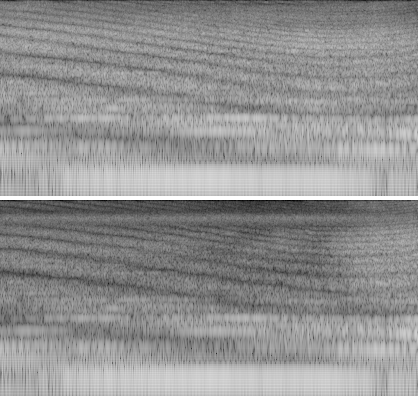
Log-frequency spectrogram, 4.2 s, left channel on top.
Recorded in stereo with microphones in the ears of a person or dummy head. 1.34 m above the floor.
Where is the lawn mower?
55° left (ahead or behind); by 4.2 s centre (ahead or behind).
